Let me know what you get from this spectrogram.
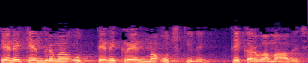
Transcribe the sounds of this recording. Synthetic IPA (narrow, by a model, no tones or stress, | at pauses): t̪enekẽnd̪ɾəmãʔut̪enekɾɛnmãʔut͡ʃkinet̪ekəɾʋamã̰a̰ʋet͡ʃʰe̥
